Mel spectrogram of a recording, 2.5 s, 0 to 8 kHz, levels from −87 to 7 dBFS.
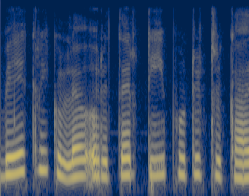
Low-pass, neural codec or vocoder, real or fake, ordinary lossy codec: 7.2 kHz; vocoder, 44.1 kHz, 128 mel bands every 256 samples, BigVGAN v2; fake; AAC, 48 kbps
